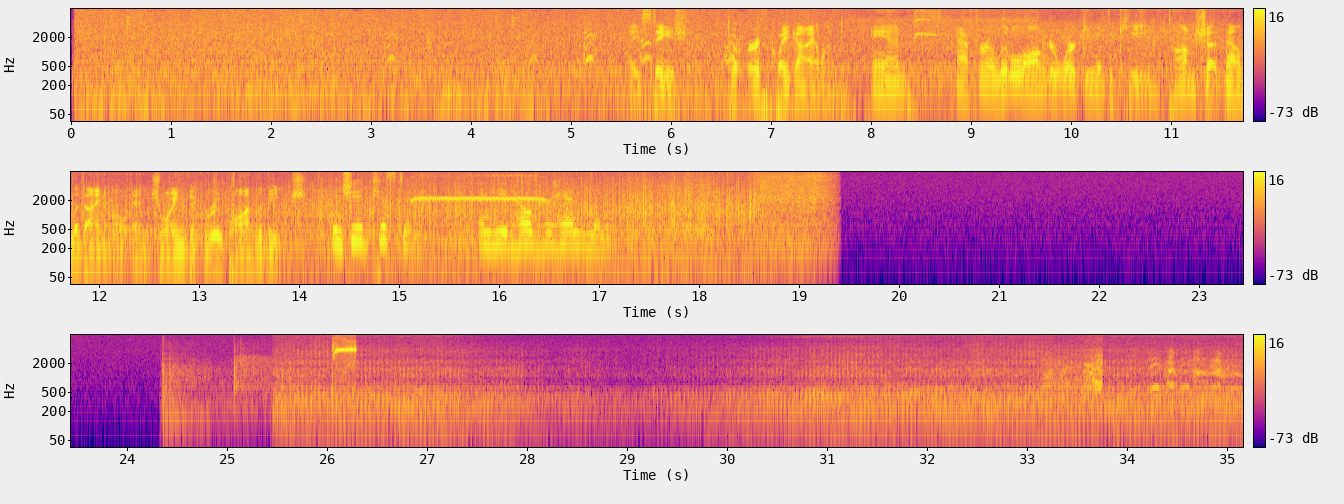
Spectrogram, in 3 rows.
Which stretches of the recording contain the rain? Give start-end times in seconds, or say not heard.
0.0-19.4.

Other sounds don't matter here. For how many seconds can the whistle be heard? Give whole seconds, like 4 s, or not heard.
4 s.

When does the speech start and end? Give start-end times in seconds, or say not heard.
5.5-17.1.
